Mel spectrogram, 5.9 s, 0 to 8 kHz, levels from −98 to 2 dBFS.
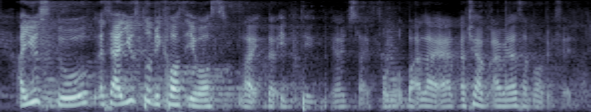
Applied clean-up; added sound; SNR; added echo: none; Bowed string instrument; 18 dB; reverberation time 1.6 s.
